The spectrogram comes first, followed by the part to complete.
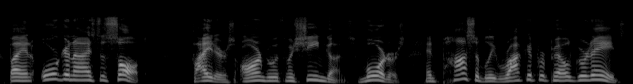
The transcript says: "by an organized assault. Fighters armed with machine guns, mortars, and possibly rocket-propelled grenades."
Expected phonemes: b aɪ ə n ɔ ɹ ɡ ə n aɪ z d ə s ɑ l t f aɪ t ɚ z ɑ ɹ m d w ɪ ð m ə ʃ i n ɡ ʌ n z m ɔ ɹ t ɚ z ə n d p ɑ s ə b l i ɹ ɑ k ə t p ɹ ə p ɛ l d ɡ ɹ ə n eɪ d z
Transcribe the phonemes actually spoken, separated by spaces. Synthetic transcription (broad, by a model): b aɪ ə n ɔ ɹ ɡ ə n aɪ z d ə s ɑ l t f aɪ t ɚ z ɑ ɹ m d w ɪ ð m ə ʃ i n ɡ ʌ n z m ɔ ɹ t ɚ z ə n p ɑ s ə b l i ɹ ɑ k ə t p ɹ ə p ɛ l d ɡ ɹ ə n eɪ d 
